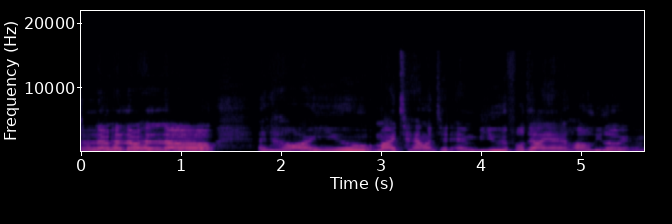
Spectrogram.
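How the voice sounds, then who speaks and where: The man's pitch is fairly high, and he talks at a moderate pace. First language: not English. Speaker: comedy livestream host. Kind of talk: casual chat. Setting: livestream video call. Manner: animated.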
